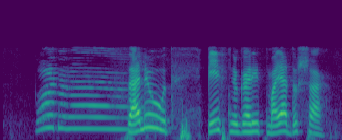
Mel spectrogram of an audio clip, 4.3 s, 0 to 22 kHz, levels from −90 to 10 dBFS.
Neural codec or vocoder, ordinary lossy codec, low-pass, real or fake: none; none; 5.4 kHz; real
